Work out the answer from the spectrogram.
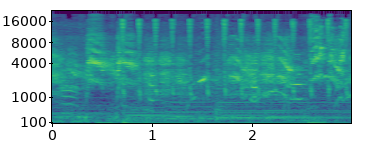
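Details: Two tame ringneck parrots on a bird farm chatter constantly, as if gossiping or arguing, in harsh squawks and bent whistles rising and falling in quick bursts, with music and a voice underneath.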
